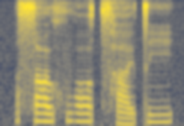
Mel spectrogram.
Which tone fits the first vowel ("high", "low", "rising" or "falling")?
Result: high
